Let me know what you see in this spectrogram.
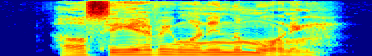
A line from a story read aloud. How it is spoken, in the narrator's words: she said wearily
